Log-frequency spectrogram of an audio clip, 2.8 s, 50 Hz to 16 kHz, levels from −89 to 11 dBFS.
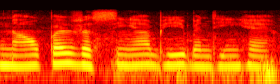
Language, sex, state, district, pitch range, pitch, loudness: Hindi, female, Uttar Pradesh, Lucknow, 175-190 Hz, 185 Hz, -18 LUFS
